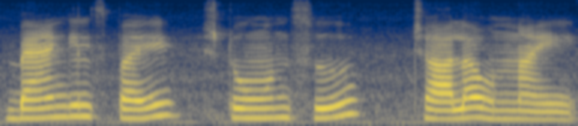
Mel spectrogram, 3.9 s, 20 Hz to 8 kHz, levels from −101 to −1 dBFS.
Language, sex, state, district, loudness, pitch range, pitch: Telugu, female, Telangana, Hyderabad, -15 LUFS, 210-240 Hz, 225 Hz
